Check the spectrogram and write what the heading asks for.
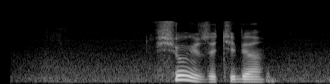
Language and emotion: Russian, sad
